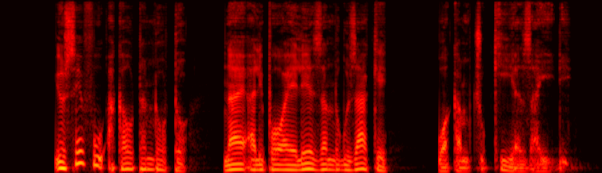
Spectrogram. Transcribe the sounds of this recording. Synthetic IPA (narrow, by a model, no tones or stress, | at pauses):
jɔsɛfuʔakaɔtandɔtɔ | najɛʔalipɔwaɛlɛzanduɠuzakɛ | wa̰kam̩t͡ʃukʰia̰za̰ḭɗi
